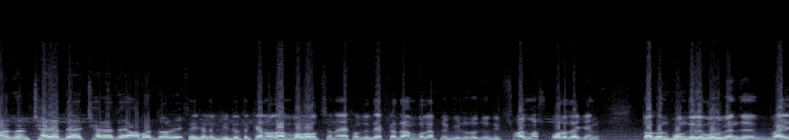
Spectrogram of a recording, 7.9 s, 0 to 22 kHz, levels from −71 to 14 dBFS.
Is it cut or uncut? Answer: cut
